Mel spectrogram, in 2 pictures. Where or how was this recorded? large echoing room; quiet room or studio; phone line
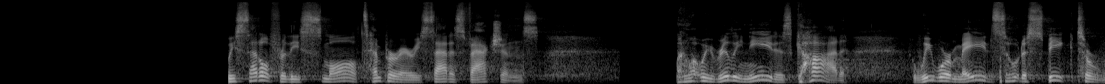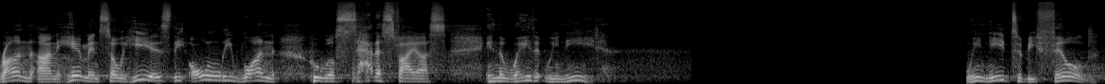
large echoing room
